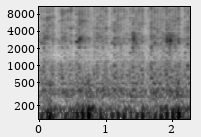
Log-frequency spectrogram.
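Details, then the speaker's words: Ford Granada Mk2 2.8 V6 automatic, parked 20+ years, first run after fixing fuel returning to the tank, fed temporarily from an oil can: deep, loud, even rumble with small rev swells. Normal healthy running engine. "You cannot you cannot beat that sound ever. That sound is just that is just perfect. You cannot beat it."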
